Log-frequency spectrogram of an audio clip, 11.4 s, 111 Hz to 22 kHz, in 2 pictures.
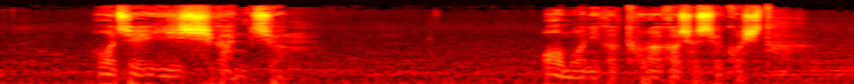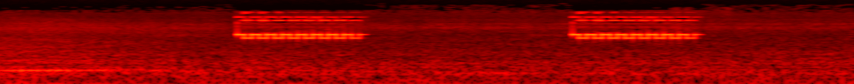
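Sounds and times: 
steady low rumble inside a taxi moving slowly across Incheon Bridge in the rain: 0.0 - 11.3
speech: 0.6 - 2.1, 3.6 - 5.4
phone ringing in bright electronic bursts: 7.3 - 8.2, 9.5 - 10.5.

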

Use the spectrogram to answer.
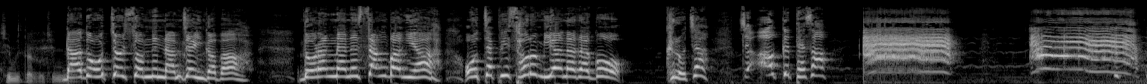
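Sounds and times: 
speech: 0.0 - 8.9
voice imitating a crow cawing: 8.6 - 9.6, 10.3 - 11.4.

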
